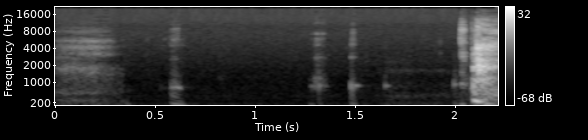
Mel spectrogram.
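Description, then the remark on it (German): Someone strains to force out a burp: a few short, throaty gulps and clicks separated by silence, then a loud, raspy, breathy push at the end instead of a proper belch. “So, kannst du rülpsen?”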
